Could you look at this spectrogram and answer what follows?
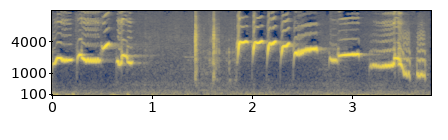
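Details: White-rumped shama singing a contest song with tail flicking: mellow whistled phrases, two sharp clicks, then a quick series of falling high notes and lower warbled whistles.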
